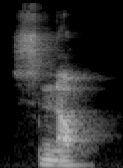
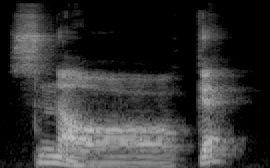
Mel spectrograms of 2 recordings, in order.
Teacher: So that means that A is a short vowel. So I'm going to have kind of a slight pause right between the two K's.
